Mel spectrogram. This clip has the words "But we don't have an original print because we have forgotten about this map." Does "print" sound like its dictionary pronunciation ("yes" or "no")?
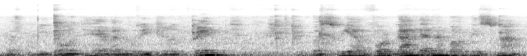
yes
